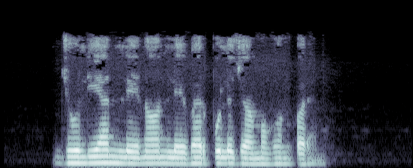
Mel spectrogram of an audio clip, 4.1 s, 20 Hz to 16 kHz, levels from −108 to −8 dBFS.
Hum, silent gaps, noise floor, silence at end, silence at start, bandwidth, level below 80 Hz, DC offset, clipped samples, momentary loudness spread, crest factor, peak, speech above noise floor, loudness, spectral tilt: none; none; -85 dBFS; 0.9 s; 0.55 s; 7.6 kHz; -54 dBFS; under 0.1%; under 0.1%; 8 LU; 16 dB; -4 dBFS; 68 dB; -18 LUFS; -7 dB/octave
